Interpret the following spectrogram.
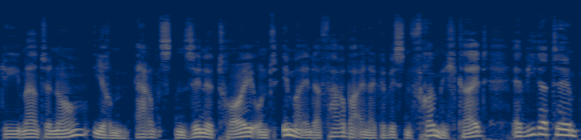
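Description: A man reading classic literature as a scripted narration, with expressive, dramatic and deliberate phrasing. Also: deep voice, dry recording, clean studio sound. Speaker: audiobook narrator.

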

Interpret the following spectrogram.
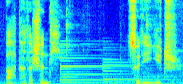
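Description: A man's voice: on the low side, level tone, moderate pace, over music, close to an everyday voice. An actor playing a polite, earnest and persistent young man, a younger twin brother, in a radio drama. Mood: persuading. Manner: courteous, earnest.

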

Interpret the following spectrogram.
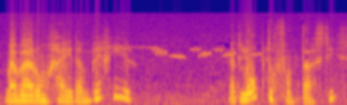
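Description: An actress playing a curious, chatty woman doctor in a naturalistic radio drama, exclaiming and halting as she reacts to a confiding colleague. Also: mid-range voice, big pitch swings, slight background noise, natural voice. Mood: curious, amused.

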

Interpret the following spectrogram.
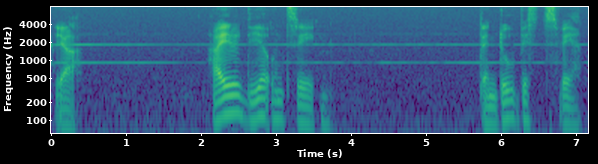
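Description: A courteous officer in a classical verse radio play. The voice is deep and unhurried, calm and formal, gently attending to a prince. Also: male voice, a little hiss or hum, full character voice. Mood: solemn, soothing. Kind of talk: German classical verse radio drama acting.

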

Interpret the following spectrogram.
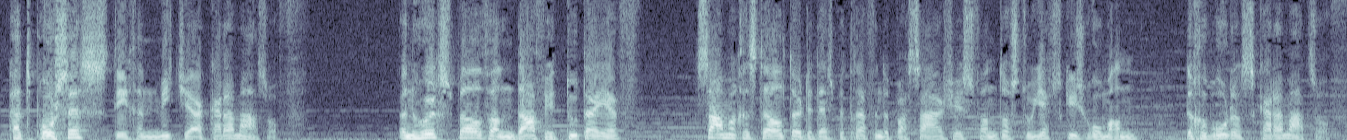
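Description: A man reading a formal, measured scripted announcement as a radio drama announcer. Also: medium pitch, fairly bright tone, soft background music.

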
